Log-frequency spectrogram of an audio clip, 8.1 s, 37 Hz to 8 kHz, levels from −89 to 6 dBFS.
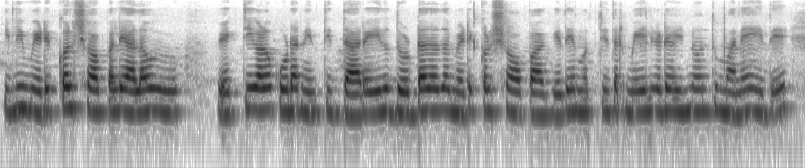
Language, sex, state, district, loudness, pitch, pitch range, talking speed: Kannada, female, Karnataka, Koppal, -16 LUFS, 230 Hz, 220-235 Hz, 140 wpm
